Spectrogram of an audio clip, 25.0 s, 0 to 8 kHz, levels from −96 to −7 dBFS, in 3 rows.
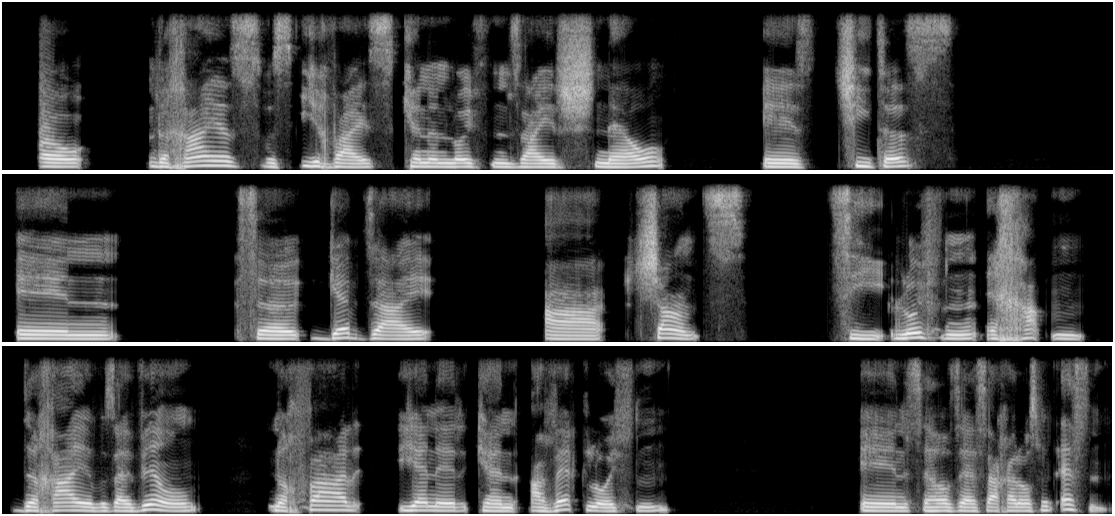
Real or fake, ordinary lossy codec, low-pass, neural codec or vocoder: real; none; 7.2 kHz; none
